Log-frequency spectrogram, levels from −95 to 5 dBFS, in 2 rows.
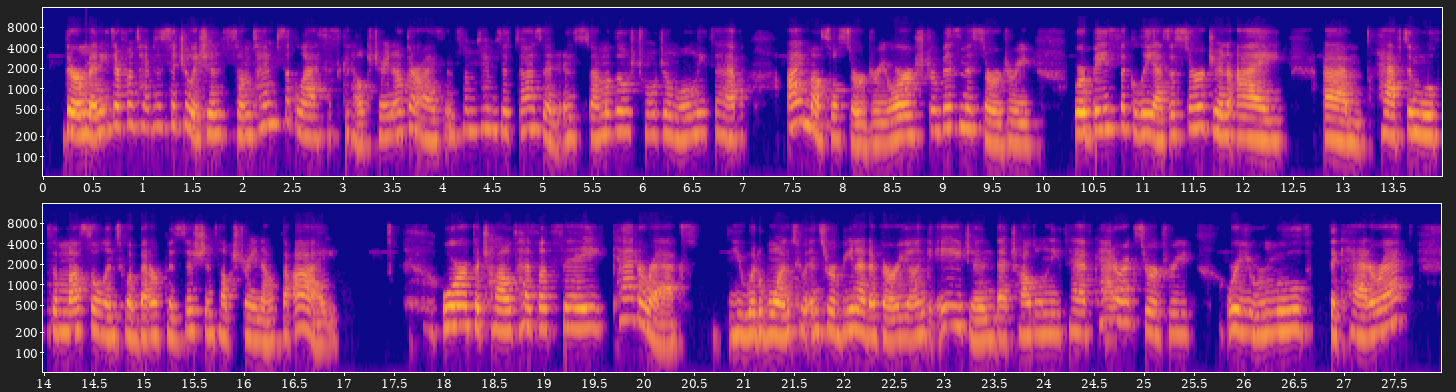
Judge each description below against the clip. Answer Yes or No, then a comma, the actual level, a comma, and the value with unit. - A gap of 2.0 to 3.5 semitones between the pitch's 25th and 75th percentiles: No, average, 4.1 semitones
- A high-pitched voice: Yes, high, 205 Hz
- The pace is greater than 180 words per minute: Yes, average, 190 wpm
